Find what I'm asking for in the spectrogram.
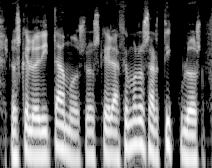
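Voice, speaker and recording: A man talks at a fairly quick pace with ordinary pitch variation, the sound dry and close with no echo. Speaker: war correspondent. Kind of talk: interview conversation. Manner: halting.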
